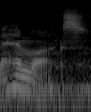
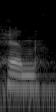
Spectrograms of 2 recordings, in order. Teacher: notice that it in fact has two syllables rather than three the first syllable is stressed hem and the second syllable is unstressed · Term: Troy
